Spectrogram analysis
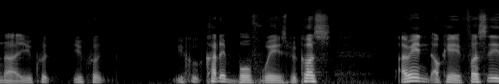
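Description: A man's voice: low-pitched, no echo. A man with a Singaporean accent co-hosting a casual podcast discussion, peppering his talk with Singlish particles like lah. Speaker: podcast co-host.

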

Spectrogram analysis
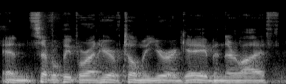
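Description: A man's voice: low voice, level tone, fast, a little hiss or hum. A man interviewing church members, giving encouraging remarks and prompting their stories.

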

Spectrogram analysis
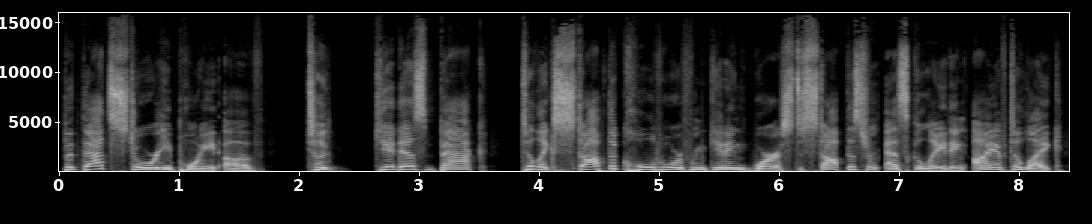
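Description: An American woman co-hosts a podcast about comics and books, retelling stories in a casual, rambling, emphatic way. Her mid-range voice moves a little slowly, and the studio-quality recording has no echo.

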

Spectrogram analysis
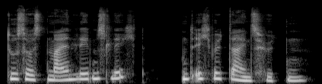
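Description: A woman's voice: a little high, measured pace, mellow, husky, dry recording, clean studio sound. A woman voicing a grieving young maiden murmuring through tears to her sister in a storybook tale. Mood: tearful. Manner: tearful, murmuring. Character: young grieving noble daughter, first sister.

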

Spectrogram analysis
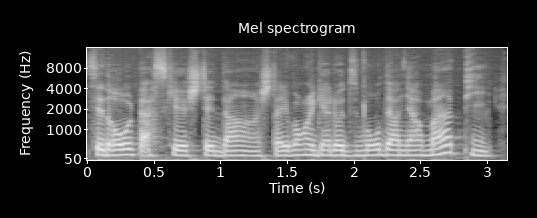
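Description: A woman's voice: low-pitched, flat delivery, fast talker, warm tone. A woman with a Québécois accent, speaking candidly and reflectively as a podcast guest. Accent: Québécois French. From Quebec. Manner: reflective, candid, with frequent fillers. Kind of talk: casual podcast conversation.

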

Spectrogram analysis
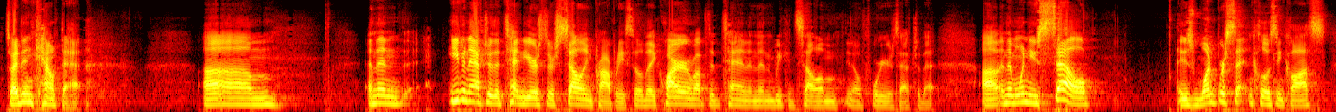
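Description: A man's voice: fairly high pitch, expressive, normal speed, creaky, long pauses, fairly bright tone. A man teaching a class, explaining step by step and asking the class questions. He says he is losing his voice. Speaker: real estate instructor.

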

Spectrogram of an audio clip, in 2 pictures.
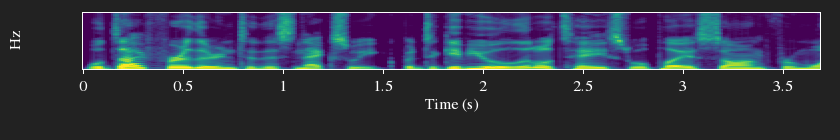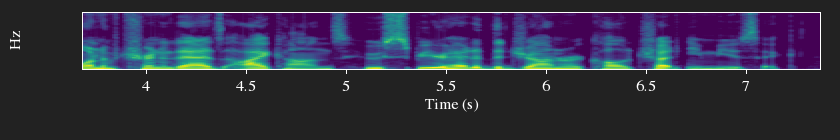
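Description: A man hosting a podcast, reading a prepared script in an even, steady way. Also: mid-range voice, fairly quick, hardly any pauses, no echo, studio quality. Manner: reads a prepared script evenly. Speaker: podcast host. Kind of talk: scripted narration.

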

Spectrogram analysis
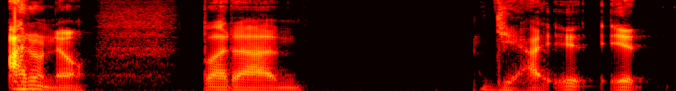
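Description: In a low, sharp voice, a male podcast co-host takes his time while casually discussing comic books. He has a stutter that repeats syllables and sounds.

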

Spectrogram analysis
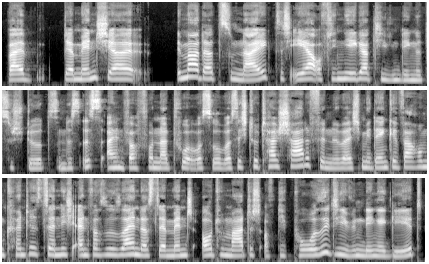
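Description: A woman co-hosting a casual podcast chat, reasoning calmly and reflectively. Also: mid-range voice, a little fast, no room sound, studio quality. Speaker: podcast co-host.

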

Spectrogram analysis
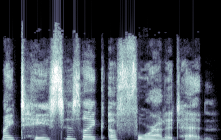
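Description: Sick woman co-host, hoarse squeaky voice with gravelly fry, higher pitch, dry close sound. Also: moderate pace, darkish tone, no echo. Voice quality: squeaky, broken voice. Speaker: podcast co-host. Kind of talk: casual chat.

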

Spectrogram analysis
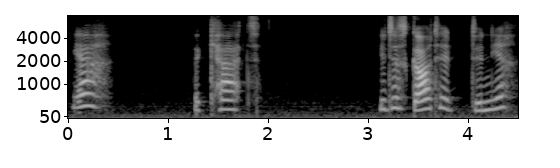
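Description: Feisty policewoman neighbor, radio drama. High, sharp voice, garrulous and colloquial. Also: takes it slowly, exaggerated voice. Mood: explaining. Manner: folksy, garrulous, colloquial, chuckling. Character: chatty, nosy, feisty Irish-American policewoman neighbor. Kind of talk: radio play acting.

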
